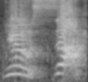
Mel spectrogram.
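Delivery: shouted You suck, high and loud; heckling shout. Retold or imitated. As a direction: yell it at the stage. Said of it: "Just go like".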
